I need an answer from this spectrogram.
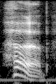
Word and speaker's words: herb: stuff is the word herb and as you've heard just there I pronounce it with an H at the beginning because there's an H there that's probably something you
